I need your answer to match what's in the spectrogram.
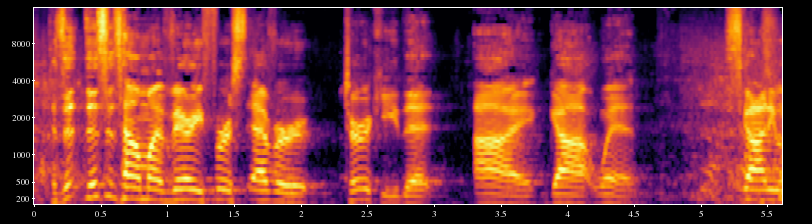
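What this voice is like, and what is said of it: Usual voice. Nothing is said of it.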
